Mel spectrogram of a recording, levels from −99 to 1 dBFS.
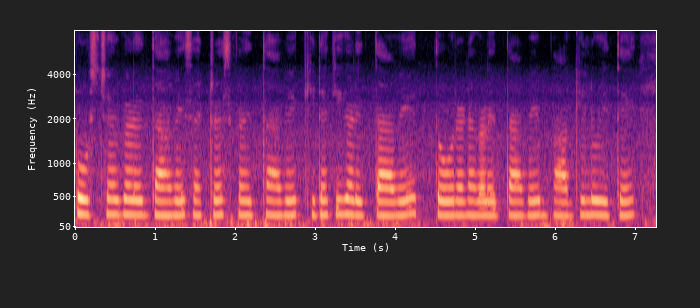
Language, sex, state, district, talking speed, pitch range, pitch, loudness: Kannada, female, Karnataka, Koppal, 50 wpm, 210-220 Hz, 215 Hz, -19 LUFS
